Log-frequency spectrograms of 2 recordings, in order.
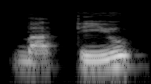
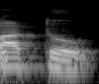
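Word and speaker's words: bateau: pied, হ্যাঁ আপিয়ে, তারপরে বাতিউ, বাতেও, বাতো, বাতো, কি হবে বাতো, বাতো, রাইট বাতো, বাতো, ট্যাক্সি, তাক্সি, কি বলে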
